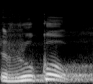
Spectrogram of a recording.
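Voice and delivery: रुको drawn out as a command of its own; रुको set apart. Shown as a demonstration. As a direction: stretch रुको, then stop. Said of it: "दूसरा उदाहरण क्या हुआ". (रुको खींचकर, फिर विराम)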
